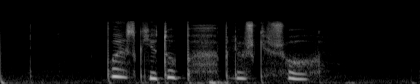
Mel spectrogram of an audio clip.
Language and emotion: Russian, sad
